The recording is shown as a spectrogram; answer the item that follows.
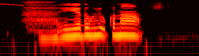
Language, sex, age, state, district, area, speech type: Santali, female, 30-45, West Bengal, Uttar Dinajpur, rural, spontaneous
